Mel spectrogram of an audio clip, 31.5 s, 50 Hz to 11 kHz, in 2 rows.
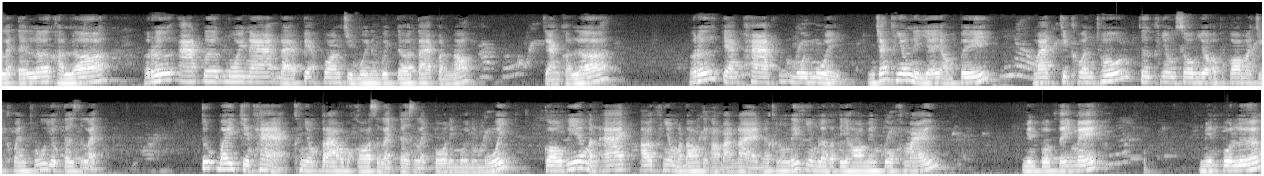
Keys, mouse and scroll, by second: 0.7-6.7 drag, 7.2 click, 22.1 click.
